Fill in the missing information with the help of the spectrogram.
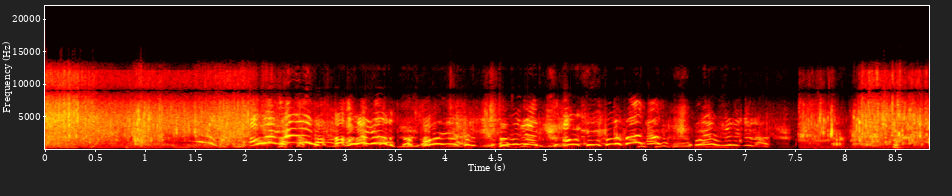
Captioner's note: screams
